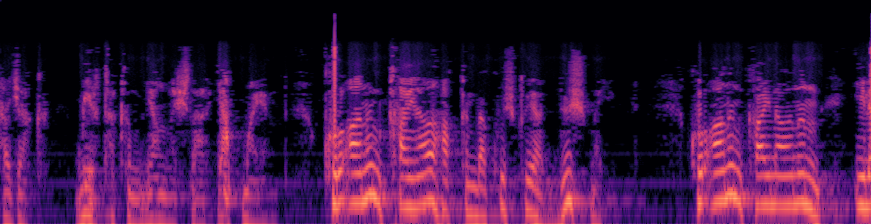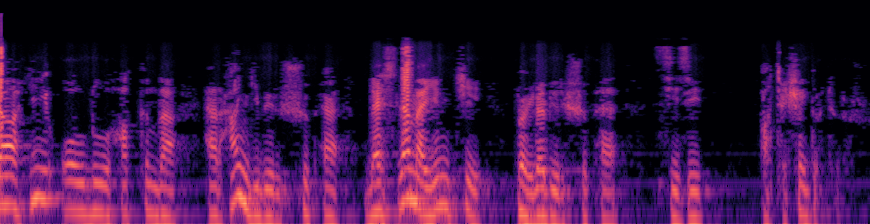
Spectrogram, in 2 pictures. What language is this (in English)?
Turkish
